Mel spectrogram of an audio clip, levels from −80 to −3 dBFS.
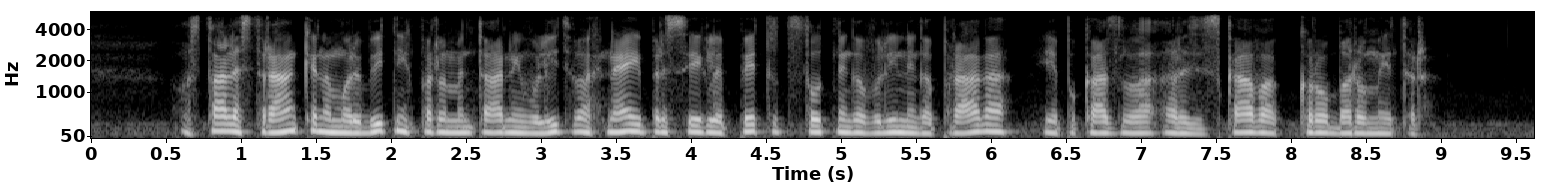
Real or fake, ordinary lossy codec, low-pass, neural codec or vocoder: real; none; 5.4 kHz; none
